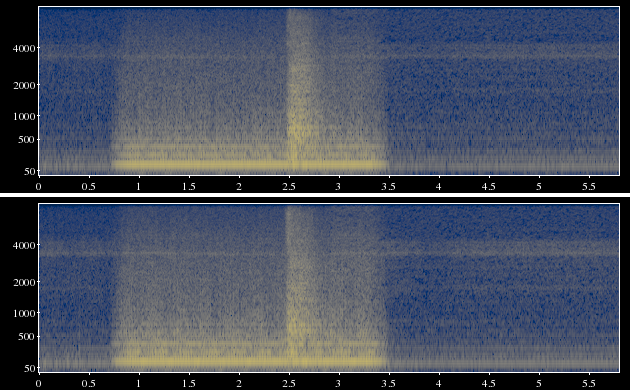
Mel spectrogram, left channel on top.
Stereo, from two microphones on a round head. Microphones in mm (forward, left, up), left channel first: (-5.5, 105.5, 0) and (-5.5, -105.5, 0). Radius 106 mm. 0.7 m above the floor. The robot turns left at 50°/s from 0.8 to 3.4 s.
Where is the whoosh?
55° right (ahead or behind), 10 m; by 2.7 s 70° right (ahead or behind), 10 m.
